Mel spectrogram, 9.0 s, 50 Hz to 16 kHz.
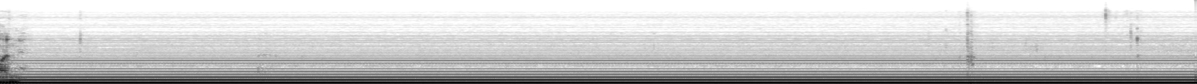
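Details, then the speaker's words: Coleman DGAA056BDTA furnace trying to start: steady low electrical hum as it attempts, then fails with a three-flash code, combustion air switch failed to close. "do you hear it making that noise that humming noise well that indicates it's trying"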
